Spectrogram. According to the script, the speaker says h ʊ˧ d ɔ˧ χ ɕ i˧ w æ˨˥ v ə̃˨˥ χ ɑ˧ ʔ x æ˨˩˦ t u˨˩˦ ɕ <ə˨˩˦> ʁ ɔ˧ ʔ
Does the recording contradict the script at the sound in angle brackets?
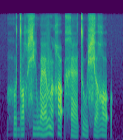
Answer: no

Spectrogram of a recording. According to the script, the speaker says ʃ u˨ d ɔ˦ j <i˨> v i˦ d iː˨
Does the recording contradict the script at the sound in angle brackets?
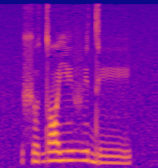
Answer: yes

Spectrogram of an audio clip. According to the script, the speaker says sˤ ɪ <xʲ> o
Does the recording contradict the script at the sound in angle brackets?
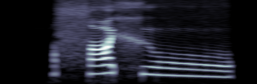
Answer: no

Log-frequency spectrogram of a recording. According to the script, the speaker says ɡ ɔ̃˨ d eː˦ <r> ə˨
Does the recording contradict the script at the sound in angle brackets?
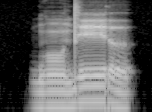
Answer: yes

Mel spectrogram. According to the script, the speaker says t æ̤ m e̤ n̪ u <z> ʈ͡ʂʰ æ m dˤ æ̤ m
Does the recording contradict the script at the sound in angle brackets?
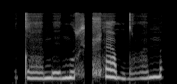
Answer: yes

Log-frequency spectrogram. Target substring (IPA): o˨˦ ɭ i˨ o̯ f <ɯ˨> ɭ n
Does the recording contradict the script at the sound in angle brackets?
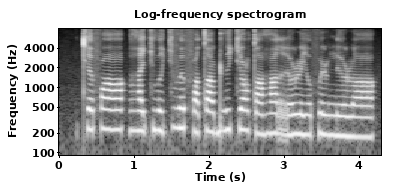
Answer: no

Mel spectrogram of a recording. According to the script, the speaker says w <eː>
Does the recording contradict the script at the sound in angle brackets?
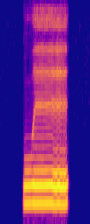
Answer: yes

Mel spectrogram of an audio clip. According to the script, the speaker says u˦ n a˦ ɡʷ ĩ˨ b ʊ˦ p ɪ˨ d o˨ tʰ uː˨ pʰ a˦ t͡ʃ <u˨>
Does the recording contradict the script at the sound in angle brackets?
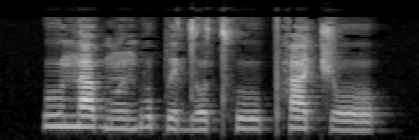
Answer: yes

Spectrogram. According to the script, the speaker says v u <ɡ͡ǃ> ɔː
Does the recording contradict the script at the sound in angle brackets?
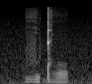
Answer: no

